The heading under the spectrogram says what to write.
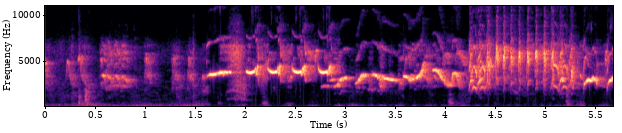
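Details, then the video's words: Kacer, or oriental magpie-robin, from a breeder, in busy 'gacor full isian' song. Soft scratchy notes lead into loud, rapid, wavering whistles that are repeated about twice a second, ending in a dense buzzy trill. "Burung Kacer Gacor Full isian"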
